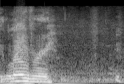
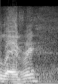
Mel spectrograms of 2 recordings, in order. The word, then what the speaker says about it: Lavery: Ivy slavery excuse me Lavery common mispronunciation good evening everyone my name is Lavery just a little bit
